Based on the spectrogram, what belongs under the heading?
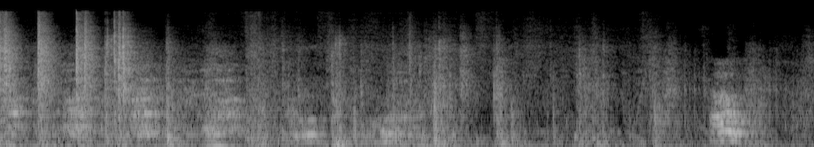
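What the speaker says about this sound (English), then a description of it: "Excuse the dog." A dog barks a few times in a room, muffled and moderately close, mixed in with a person talking throughout and some shuffling household noises.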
